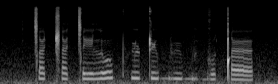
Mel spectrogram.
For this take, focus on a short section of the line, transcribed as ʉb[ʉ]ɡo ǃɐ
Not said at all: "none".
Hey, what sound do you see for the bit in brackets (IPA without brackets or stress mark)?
ɨ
